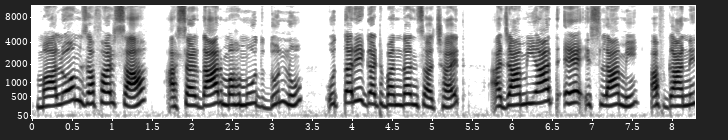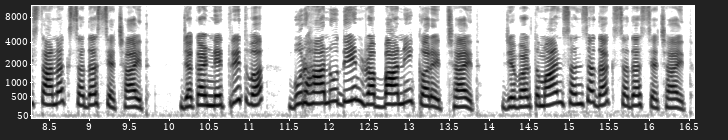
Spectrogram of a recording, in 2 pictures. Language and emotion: Maithili, neutral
